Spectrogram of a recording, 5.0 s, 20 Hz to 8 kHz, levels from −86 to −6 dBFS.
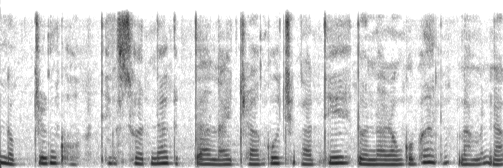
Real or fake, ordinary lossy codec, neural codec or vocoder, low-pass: fake; none; codec, 16 kHz, 16 kbps, FreqCodec, smaller model; 7.2 kHz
